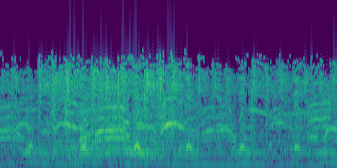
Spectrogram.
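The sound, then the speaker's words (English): A rejoicing, jubilant crowd walking in procession towards a lodge in the early morning: many overlapping voices chatter and call out in a steady, lively hubbub, with rising and falling cries repeating at a loose, regular rhythm. “The crowd fall into procession behind, rejoicing and jubilant.”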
